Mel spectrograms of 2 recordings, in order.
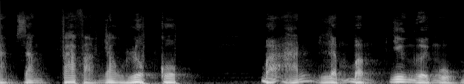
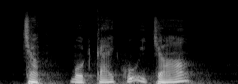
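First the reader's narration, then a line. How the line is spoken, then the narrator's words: Stammering, reciting by rote. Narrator (Vietnamese): Miệng bà lắp bắp nhắc lại như đọc thuộc lòng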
